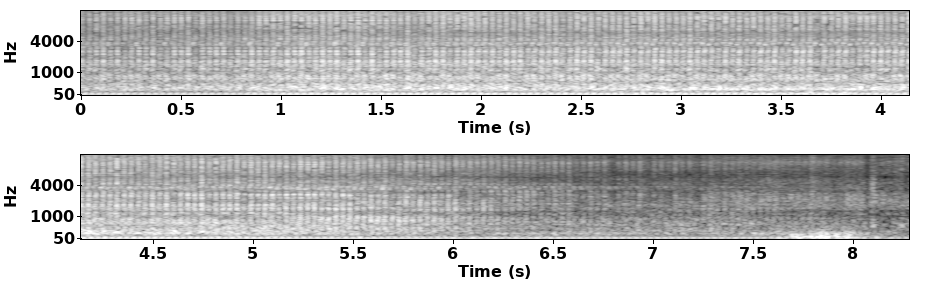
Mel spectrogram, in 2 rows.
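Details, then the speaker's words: Ford Kuga MK1 AWD 2.0 TDCi (replacement engine) at idle: rapid regular clatter about four a second over the diesel note, vanishing with a little rev; auxiliary belt clatter, fixed by a new belt. "so we're just going to start this up now reach in [Applause] there we go you can hear that extra clattering"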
